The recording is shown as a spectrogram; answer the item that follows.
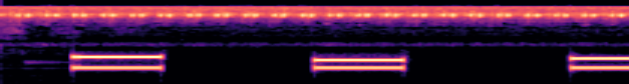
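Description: Three telephone keypad dialing tones, each a loud, steady dual-pitch beep lasting about a third of a second, evenly spaced with quiet gaps between them.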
